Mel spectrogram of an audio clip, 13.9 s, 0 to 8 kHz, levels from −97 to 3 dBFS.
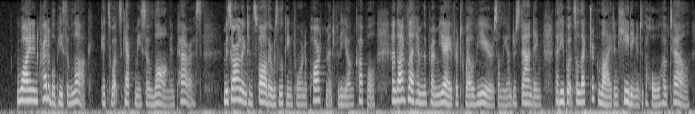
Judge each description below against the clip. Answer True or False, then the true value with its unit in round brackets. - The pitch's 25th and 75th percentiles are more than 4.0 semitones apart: True (4.6 semitones)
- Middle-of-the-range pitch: False (200 Hz)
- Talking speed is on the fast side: True (215 wpm)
